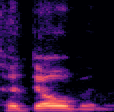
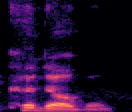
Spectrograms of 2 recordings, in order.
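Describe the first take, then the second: First: The name begins with a breathy H sound. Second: The name begins with a hard K sound. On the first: The speaker calls it right. "That's how you properly say it" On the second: The speaker calls it wrong. "guys who would say Kudobin because it has the K in front"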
